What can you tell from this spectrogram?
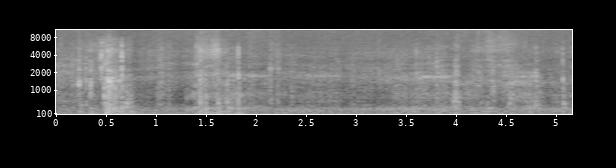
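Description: Black corrugated plastic drain pipe being handled and pushed together, giving a few short clicks and scrapes, over a steady low rumble.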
